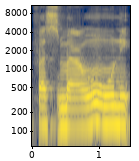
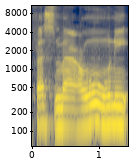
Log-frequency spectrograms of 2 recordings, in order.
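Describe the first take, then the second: No difference in how they are said.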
